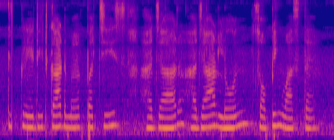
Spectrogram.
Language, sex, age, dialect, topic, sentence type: Maithili, female, 18-24, Angika, banking, question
